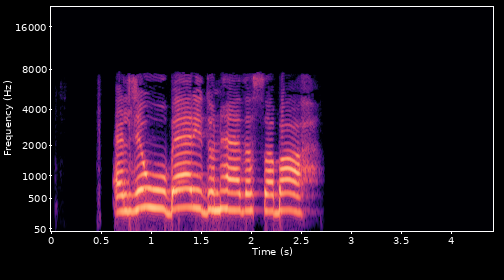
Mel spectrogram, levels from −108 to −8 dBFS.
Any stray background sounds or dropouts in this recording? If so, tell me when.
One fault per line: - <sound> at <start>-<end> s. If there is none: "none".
none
